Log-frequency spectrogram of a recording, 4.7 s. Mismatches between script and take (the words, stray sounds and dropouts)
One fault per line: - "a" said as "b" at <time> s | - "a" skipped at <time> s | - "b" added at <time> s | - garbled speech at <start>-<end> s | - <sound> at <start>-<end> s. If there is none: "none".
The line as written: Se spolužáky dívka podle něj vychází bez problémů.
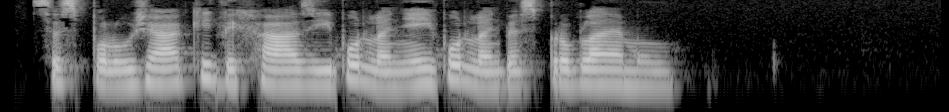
- "dívka" said as "vychází" at 1.1 s
- "vychází" said as "podle" at 2.2 s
